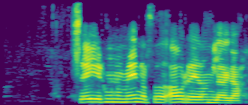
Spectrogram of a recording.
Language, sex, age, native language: Icelandic, male, 13, Icelandic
